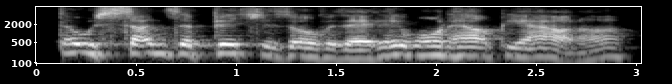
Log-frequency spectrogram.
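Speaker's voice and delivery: a hint of a kindly old lady leaning in with concern; little old lady voice.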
